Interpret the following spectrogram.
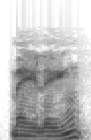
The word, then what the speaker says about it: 美玲: 美玲。 The tones are low, rising.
